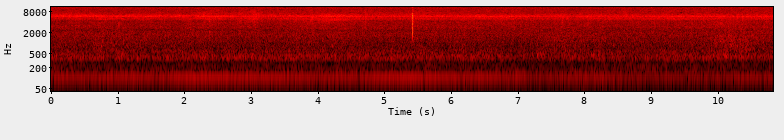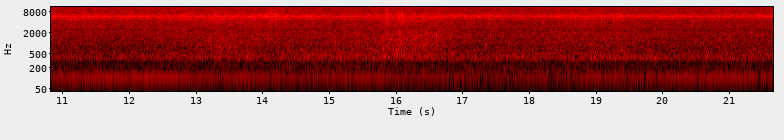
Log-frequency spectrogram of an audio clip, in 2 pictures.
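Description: Steady low engine drone that holds level throughout, with faint rustling of gear being handled about halfway through and again a few seconds later.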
